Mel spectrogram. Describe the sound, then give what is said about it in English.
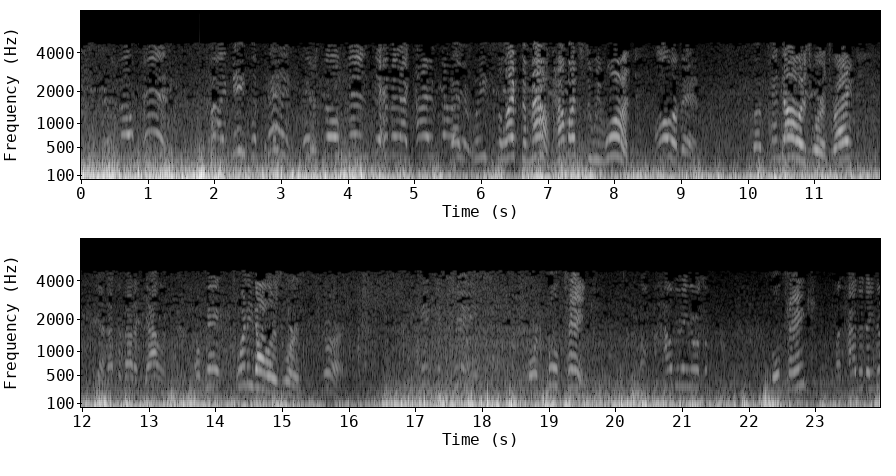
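Strong wind blows outdoors at a fuel pump, a continuous low roar that buffets the microphone throughout, with people talking over it. “It's blowing like crazy.”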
